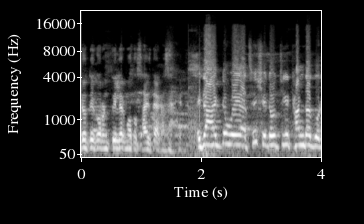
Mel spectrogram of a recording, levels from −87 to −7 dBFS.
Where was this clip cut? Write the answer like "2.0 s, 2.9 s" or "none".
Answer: 1.8 s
